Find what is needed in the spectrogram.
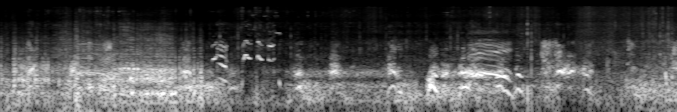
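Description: Greenland sled dogs fighting in a tangle of harness lines: a dense mix of barks and rough vocalising, with high, bending yelps about three seconds in and again around seven seconds.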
